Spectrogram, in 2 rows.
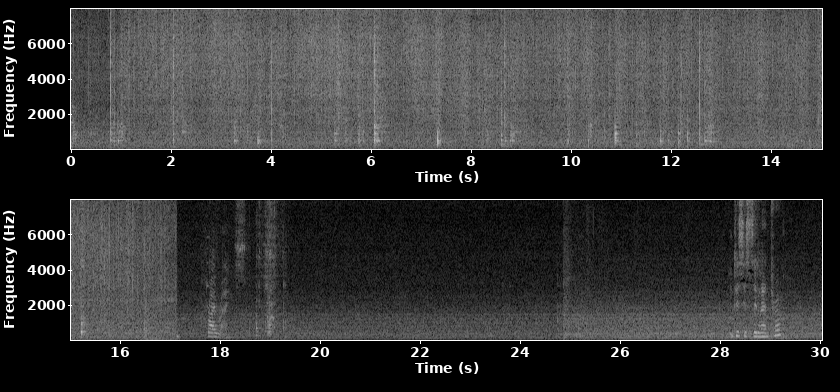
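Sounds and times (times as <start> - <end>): rice sizzling in a wok: 0.0 - 17.2, 18.7 - 19.4
spatula scraping and tapping pan: 0.8 - 1.3, 1.9 - 4.5, 5.2 - 9.2, 9.8 - 13.0, 14.4 - 15.7, 18.7 - 19.4.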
